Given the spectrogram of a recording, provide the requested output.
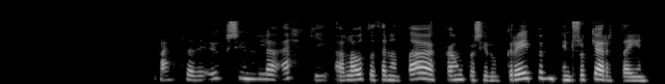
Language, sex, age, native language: Icelandic, female, 30-39, Icelandic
